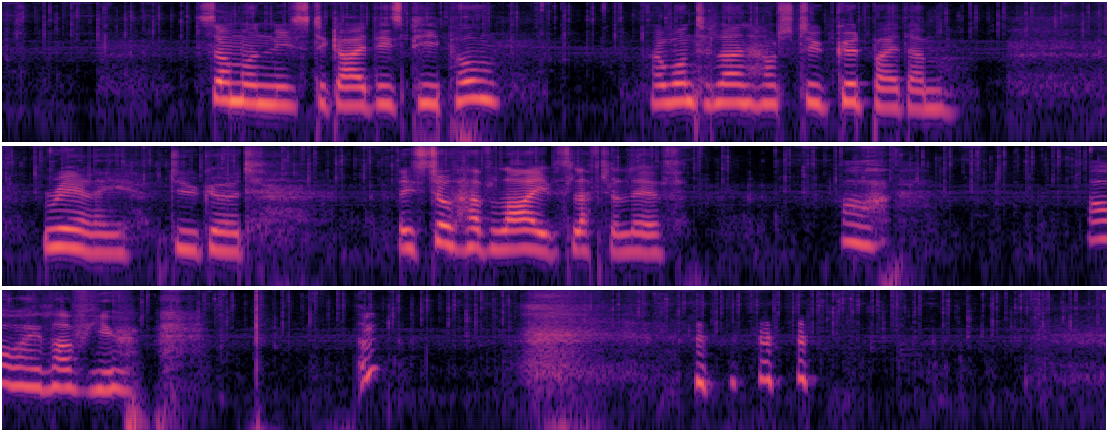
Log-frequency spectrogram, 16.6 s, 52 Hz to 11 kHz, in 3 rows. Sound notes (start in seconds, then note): 11.3 sable covers her mouth, squeaks; 13.7 penny chuckles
